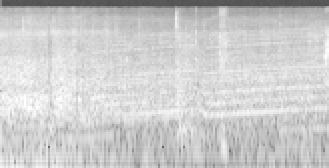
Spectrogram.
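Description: Rally car engine in Richard Burns Rally, a steady held drone with a rising tonal whine and a couple of brief sharper bursts, loud and close with no voices.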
